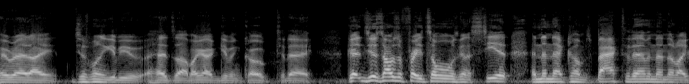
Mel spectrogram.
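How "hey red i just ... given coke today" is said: plain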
